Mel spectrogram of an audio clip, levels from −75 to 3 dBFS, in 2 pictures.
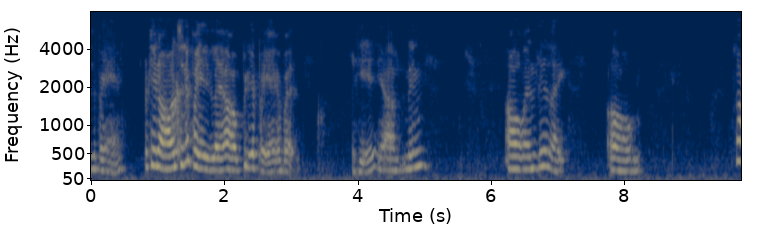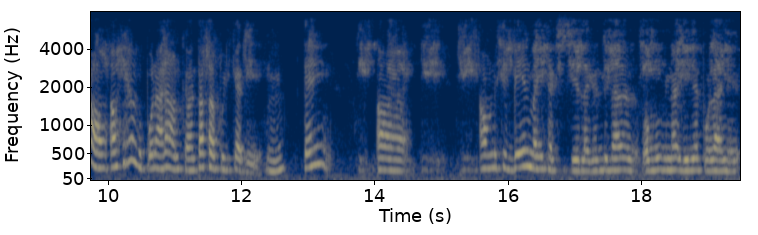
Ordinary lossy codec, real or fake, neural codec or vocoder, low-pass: Opus, 24 kbps; fake; codec, 16 kHz, 4.8 kbps, FACodec; 7.2 kHz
